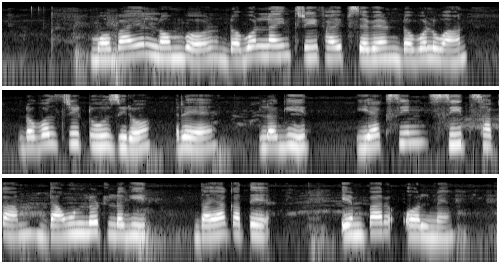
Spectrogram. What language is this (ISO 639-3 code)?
sat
